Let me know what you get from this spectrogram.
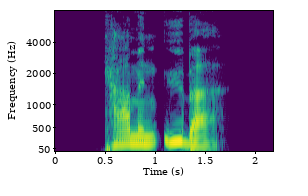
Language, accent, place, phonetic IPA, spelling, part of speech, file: German, Germany, Berlin, [ˌkaːmən ˈyːbɐ], kamen über, verb, De-kamen über.ogg
- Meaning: first/third-person plural preterite of überkommen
